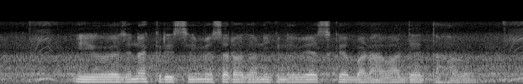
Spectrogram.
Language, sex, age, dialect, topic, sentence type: Bhojpuri, male, 18-24, Northern, agriculture, statement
